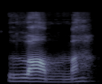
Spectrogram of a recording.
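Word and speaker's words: Lam: mentally repeat the Mantra Lum it rhymes with gum but it starts with an L drawing out the last sound the root chakra is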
